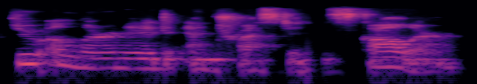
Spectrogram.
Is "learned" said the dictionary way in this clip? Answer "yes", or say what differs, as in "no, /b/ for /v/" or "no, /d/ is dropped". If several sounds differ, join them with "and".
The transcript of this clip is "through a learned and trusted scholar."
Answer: yes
